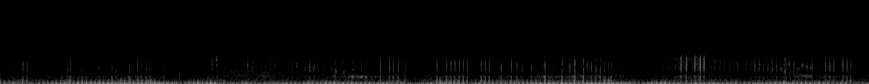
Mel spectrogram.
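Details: Yumak, a young male kitten being massaged, purrs continuously in a deep, fluttering rumble of roughly four beats a second, overlaid with short rustles of fur grooming and hand strokes.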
